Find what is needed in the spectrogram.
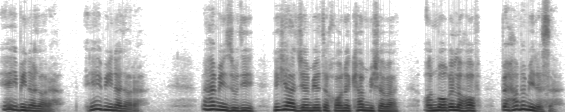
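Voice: medium pitch, expressive, mellow, highs cut off, close to an everyday voice. A reader voicing a dying village man, weary and short of breath. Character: sick poor village man near death.

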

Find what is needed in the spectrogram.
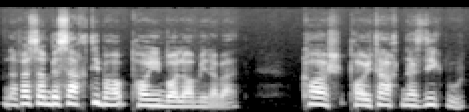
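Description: Brief: reader doing a frail dying villager, gravelly and dark, tired and breathless. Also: mid-range voice, highs cut off, close to an everyday voice. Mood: weary. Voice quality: weary, short of breath. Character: sick poor village man near death.

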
